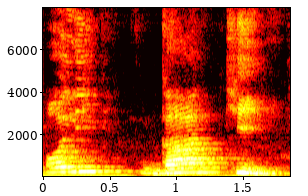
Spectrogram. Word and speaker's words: oligarchy: दोस्तों इसका correct pronunciation कैसा है, कहते हैं कि ओलिगार्की। दोस्तों इसका करेक्ट प्रोनाउंसिएशन ऐसा है कि ओलिगार्की। ठीक है दोस्तों, अगर आपने इसको इस तरह प्रोनाउंस किया कि ओलिगार्की या फिर ओलिगार्की, तो ये गलत होगा।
